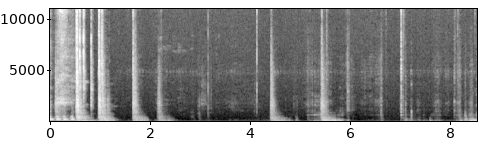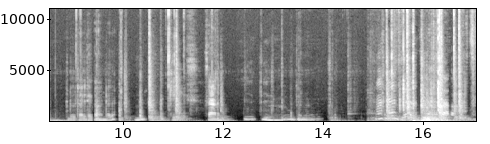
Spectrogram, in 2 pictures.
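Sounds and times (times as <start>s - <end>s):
knocks against wooden boards: 0.4s - 2.5s, 4.4s - 6.0s, 8.2s - 12.3s, 13.4s - 17.0s.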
